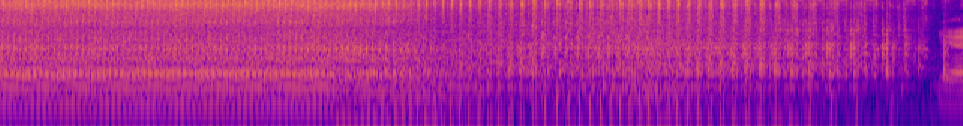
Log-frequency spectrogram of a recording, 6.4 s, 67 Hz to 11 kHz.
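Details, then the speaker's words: Knocking 1970s push mower with 3hp Briggs & Stratton single-cylinder engine, auto choke, full throttle: runs then slows into heavy knocking beat; really bad rod knock, believed to have caused the sheared flywheel key. "it's got a really bad rod knock on it it might run for a long time like that uh but i want to fix this thing right i believe the rod knock is actually what caused the flywheel key to shear"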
